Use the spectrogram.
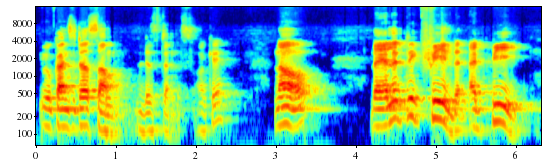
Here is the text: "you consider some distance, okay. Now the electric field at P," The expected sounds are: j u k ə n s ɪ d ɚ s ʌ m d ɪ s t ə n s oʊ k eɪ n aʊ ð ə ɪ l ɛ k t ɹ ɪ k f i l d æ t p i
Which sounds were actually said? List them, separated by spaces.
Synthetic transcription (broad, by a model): j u k ə n s ɪ d ɚ s ʌ m d ɪ s t ə n s oʊ k eɪ n aʊ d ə ɪ l ɛ k t ɹ ɪ k f i l d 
